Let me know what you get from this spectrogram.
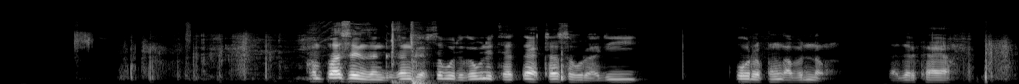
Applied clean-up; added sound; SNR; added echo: classical method log-MMSE.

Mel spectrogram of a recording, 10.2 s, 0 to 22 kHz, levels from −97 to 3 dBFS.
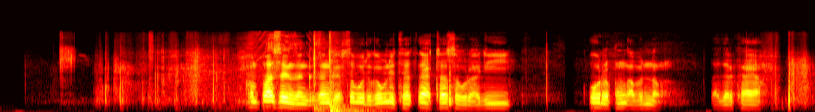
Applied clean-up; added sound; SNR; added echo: none; Squeak / Slam; 13 dB; none.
